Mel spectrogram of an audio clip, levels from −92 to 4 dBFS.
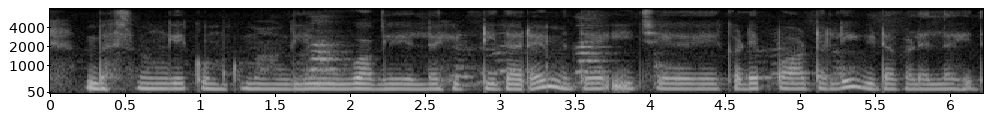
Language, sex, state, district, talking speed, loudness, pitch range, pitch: Kannada, female, Karnataka, Dharwad, 125 wpm, -33 LUFS, 175-190 Hz, 180 Hz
